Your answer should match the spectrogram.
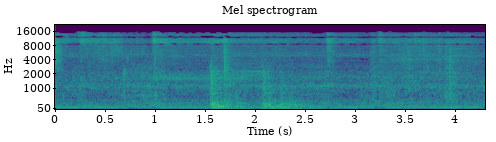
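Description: Two dull low knocks about half a second apart, over a steady low hum of room or equipment noise.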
